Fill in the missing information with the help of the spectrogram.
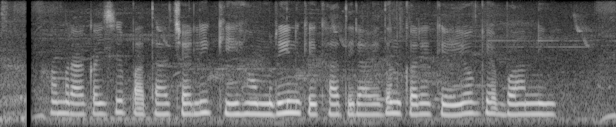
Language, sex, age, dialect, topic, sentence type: Bhojpuri, female, 18-24, Southern / Standard, banking, statement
